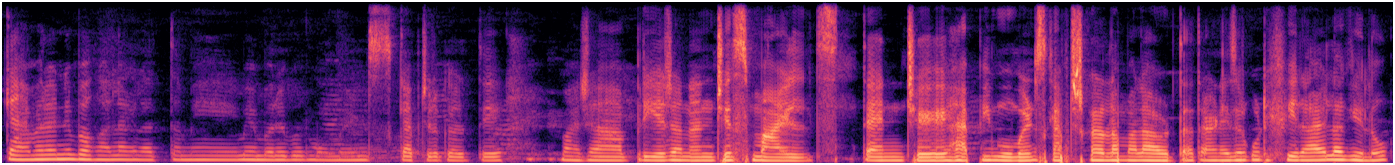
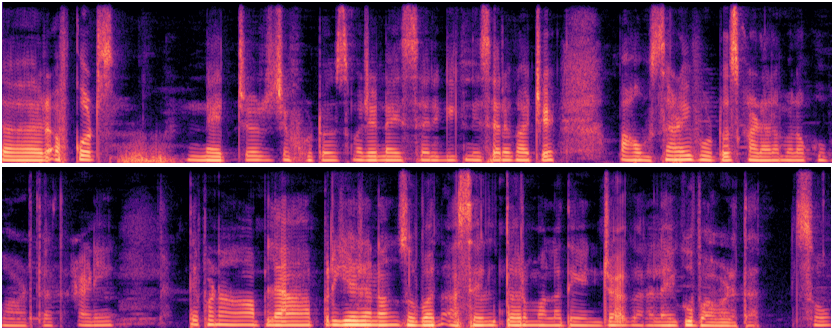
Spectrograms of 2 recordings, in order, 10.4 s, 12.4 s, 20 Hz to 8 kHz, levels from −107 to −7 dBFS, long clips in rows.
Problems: none marked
